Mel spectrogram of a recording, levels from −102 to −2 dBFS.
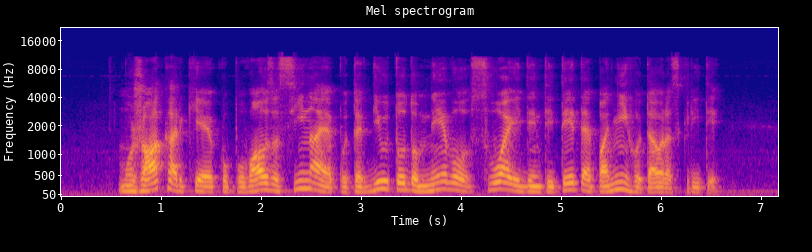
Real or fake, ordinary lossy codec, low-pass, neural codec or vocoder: real; Opus, 32 kbps; 10.8 kHz; none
